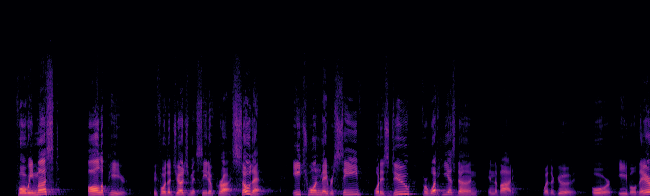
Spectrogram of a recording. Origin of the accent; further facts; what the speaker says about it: Missouri, United States; I'm from Missouri, and we went there at 8 o'clock in the morning.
